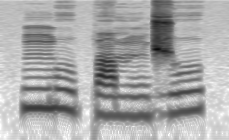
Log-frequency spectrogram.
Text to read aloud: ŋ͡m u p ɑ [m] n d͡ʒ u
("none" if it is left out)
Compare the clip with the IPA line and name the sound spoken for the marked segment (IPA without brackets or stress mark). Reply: m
